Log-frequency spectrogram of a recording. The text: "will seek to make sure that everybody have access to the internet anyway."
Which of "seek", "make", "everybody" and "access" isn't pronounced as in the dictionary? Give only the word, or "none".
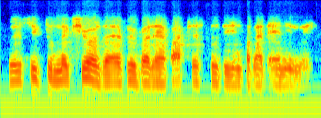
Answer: none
